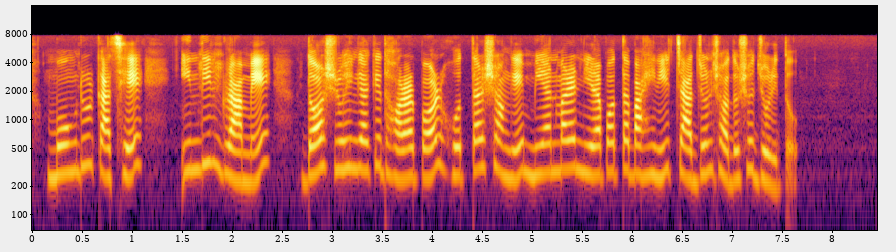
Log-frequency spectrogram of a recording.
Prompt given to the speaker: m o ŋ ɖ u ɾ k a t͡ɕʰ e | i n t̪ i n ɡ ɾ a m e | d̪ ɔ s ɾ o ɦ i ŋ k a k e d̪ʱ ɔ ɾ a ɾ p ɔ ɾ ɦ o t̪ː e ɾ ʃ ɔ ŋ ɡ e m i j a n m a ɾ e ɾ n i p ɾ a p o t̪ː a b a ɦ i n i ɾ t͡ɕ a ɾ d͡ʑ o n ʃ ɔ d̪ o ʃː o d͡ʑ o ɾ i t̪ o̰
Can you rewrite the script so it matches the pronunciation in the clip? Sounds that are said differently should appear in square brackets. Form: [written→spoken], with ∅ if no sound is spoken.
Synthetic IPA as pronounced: m o ŋ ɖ u ɾ k a t͡ɕʰ e | i n [t̪→d̪] i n ɡ ɾ a m e | d̪ ɔ [s→ʃ] ɾ o ɦ i ŋ [k→ɡ] a k e d̪ʱ ɔ ɾ a ɾ p ɔ ɾ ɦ o t̪ː [e→a] ɾ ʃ ɔ ŋ ɡ e m i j a n m a ɾ e ɾ n i [p→∅] ɾ a p o t̪ː a b a ɦ i n i ɾ t͡ɕ a ɾ d͡ʑ o n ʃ ɔ d̪ o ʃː o d͡ʑ o ɾ i t̪ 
